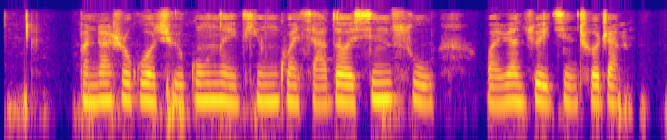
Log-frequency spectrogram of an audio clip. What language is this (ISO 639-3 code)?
zho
